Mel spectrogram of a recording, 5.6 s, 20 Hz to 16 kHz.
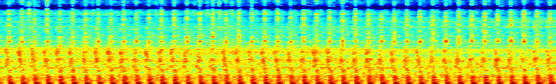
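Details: Massey Ferguson 16 garden tractor, just fitted with a replacement aftermarket ignition, at full throttle: even slow thumping about four beats a second, not reaching top governed revs; owner suspects throttle cable adjustment needed.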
